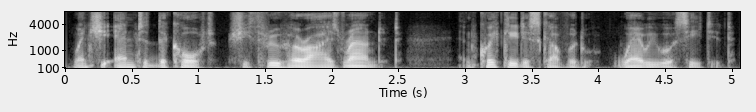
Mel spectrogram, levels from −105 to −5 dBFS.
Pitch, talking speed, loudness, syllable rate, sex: 90 Hz, 215 wpm, -20 LUFS, 6.3 syllables/s, male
